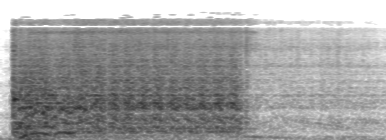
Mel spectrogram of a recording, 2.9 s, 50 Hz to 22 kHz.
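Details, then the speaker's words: 1975 Dodge D200 crew cab, 360 small block, four-speed, long sitting: brief starter churn about three turns a second, never catches; crank no start with intermittent spark, owner suspects ignition switch, plans battery-to-coil jumper wire. "Got to be that switch because that's the only thing that changes. Yeah, no spark. That is really bizarre."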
